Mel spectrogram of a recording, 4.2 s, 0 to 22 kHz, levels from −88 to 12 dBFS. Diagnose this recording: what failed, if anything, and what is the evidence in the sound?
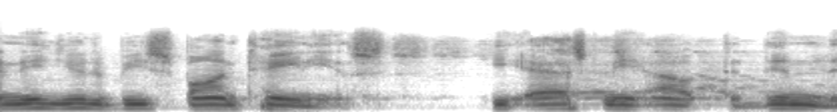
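Feedback echo between two devices, from 1.81 s to the end: the speech repeats roughly every fifth of a second, peaking about 17 dB below it. A nearby device replays the call into this microphone, and the call processing's echo canceller cannot remove sound it never played.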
